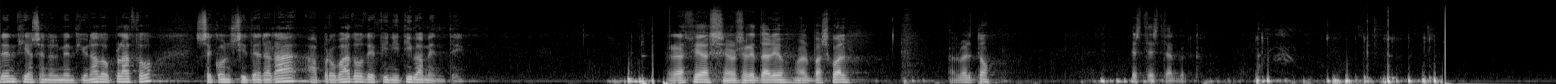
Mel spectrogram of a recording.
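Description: A middle-aged man reads out calmly through a microphone.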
